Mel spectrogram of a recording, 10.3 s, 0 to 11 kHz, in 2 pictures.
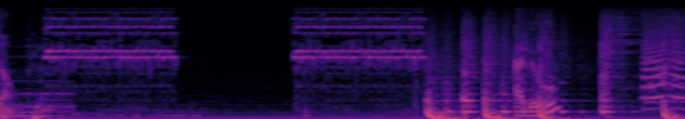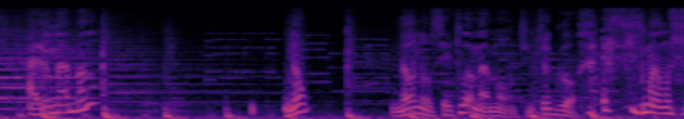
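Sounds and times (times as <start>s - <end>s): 
speech: 0.0s - 0.5s, 3.9s - 4.4s, 5.4s - 6.0s, 7.4s - 10.2s
mobile phone ringing for an incoming call: 0.3s - 1.5s, 2.2s - 3.4s, 6.7s - 8.1s.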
